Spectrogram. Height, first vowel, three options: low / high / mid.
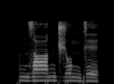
low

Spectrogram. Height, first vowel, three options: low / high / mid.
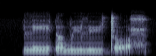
mid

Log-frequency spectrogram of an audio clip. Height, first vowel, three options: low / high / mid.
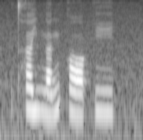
low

